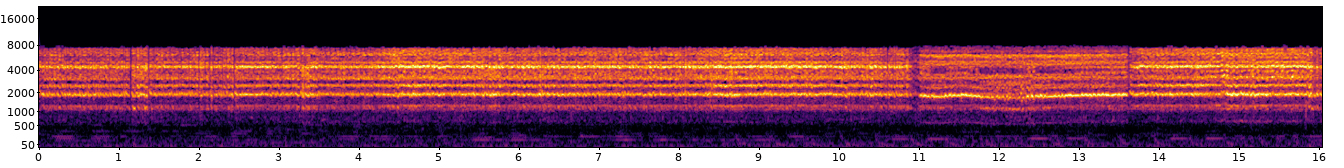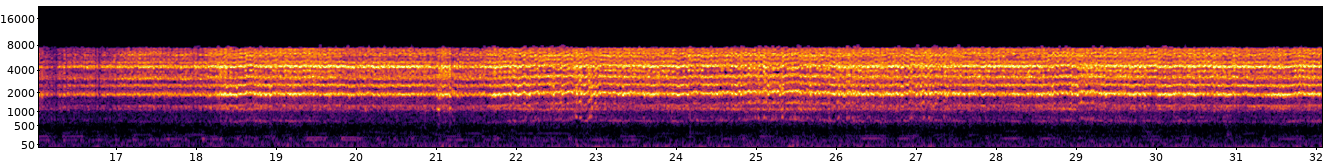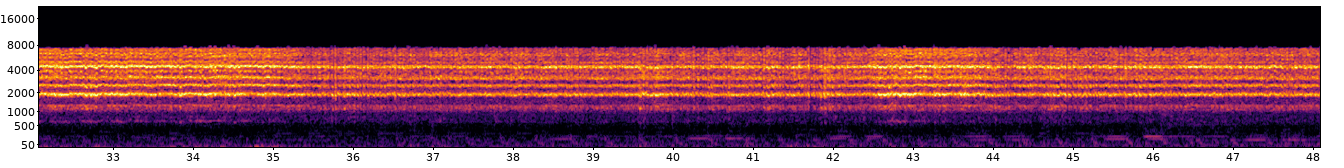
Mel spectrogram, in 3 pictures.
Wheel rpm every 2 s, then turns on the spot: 170, 170, 170, 170, 160, 170, 170, 170, 170, 170, 170, 160, 170, 170, 170, 170, 160, 170, 170, 170, 170, 160, 170, 170.
none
